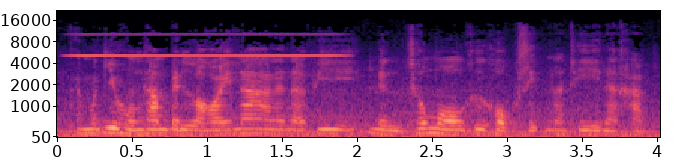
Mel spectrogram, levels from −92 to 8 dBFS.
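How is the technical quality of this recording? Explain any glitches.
There's one real problem here. From the start to 2.0 s a feedback whistle sits at 5.1 kHz, only a few dB under the speech: a thin, slightly wavering tone, likely from a speaker-to-mic loop hovering right at the edge of feedback.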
